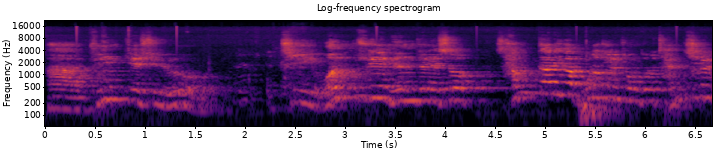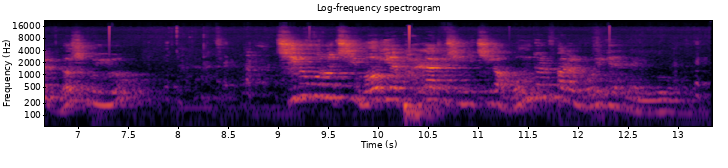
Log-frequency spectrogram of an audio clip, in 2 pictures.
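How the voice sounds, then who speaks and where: A man voicing a humble, slow-talking rural man with a Chungcheong accent. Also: high voice, darkish tone, slight background noise. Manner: drawling, humble. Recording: echoey hall from far off.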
